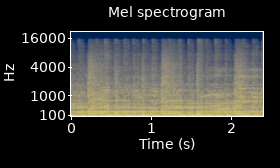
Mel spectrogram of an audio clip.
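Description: Live rock band playing loudly: electric guitar over heavy bass, with steady drum hits.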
